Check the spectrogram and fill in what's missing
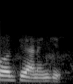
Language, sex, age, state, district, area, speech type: Malayalam, female, 18-30, Kerala, Kozhikode, rural, conversation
